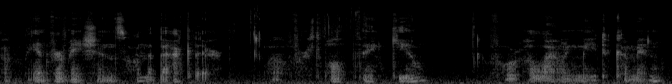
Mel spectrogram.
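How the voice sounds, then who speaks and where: A man playing a gentle, patient, faintly wry professional cleanup worker in a softly whispered, hesitant ASMR roleplay. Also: extremely low pitch, huge pitch swings, measured pace, creaky, voice pushed down, exaggerated voice. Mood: polite, introductory. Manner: soft, hesitant, soothing, politely tactful.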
